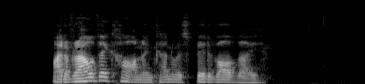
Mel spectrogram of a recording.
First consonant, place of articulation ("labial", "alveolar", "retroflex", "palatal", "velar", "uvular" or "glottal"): labial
